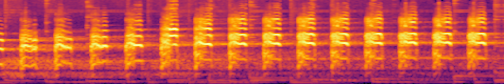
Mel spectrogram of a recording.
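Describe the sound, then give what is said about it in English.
A northern goshawk's harsh, rapid cackle: about fifteen loud, nasal calls repeated in a steady, insistent rhythm, clear with no other voices. “For decades, loggers and foresters would see the birds constantly, whether they were dive-bombing heavy machinery or letting out the unmistakable...”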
